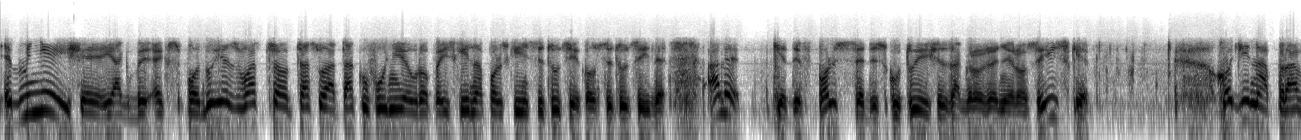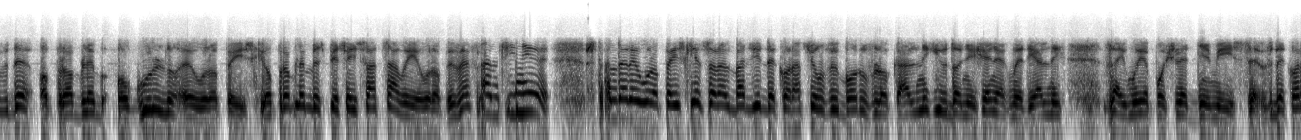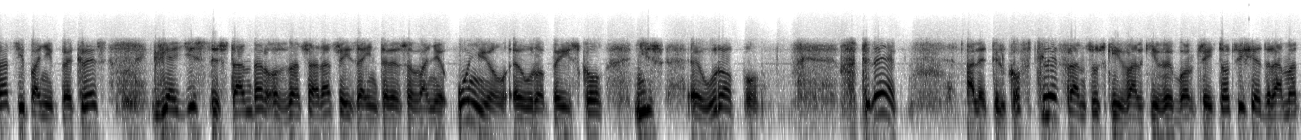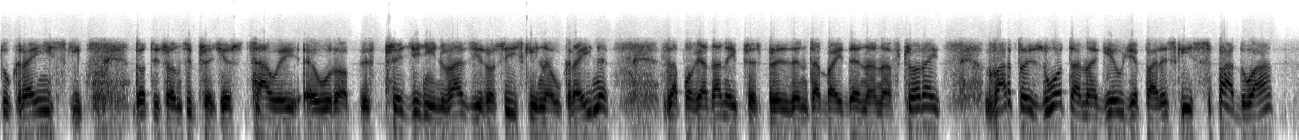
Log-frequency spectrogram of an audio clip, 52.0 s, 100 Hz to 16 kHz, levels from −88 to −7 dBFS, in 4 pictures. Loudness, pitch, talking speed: -12 LUFS, 165 Hz, 110 wpm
